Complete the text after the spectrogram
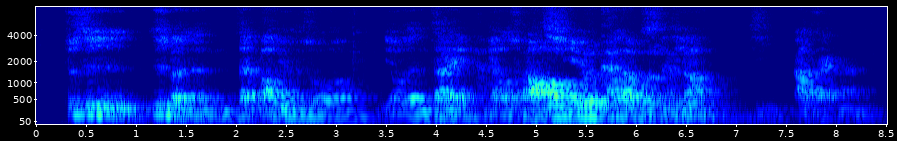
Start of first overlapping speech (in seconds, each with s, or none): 4.9 s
